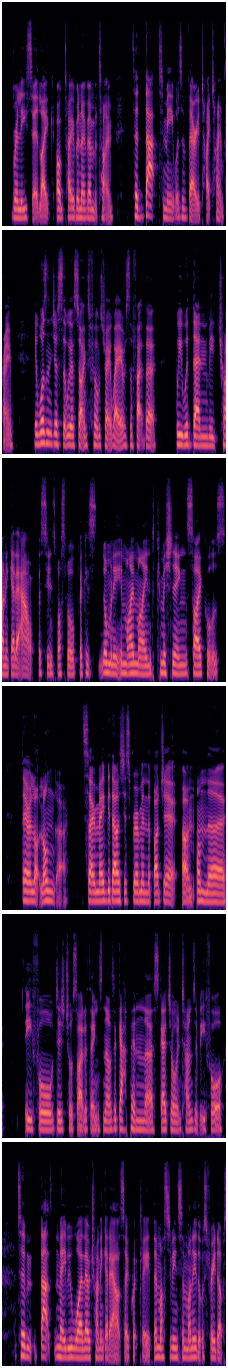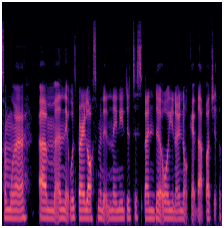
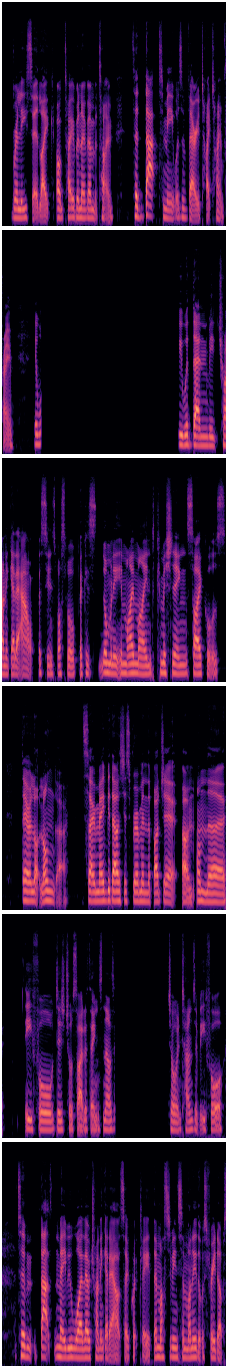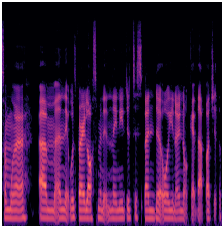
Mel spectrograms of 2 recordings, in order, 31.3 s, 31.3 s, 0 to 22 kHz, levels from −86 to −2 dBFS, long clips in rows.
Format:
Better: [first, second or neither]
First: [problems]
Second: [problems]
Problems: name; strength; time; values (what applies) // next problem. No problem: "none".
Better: first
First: none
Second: audio cutting out; at 5.5 s for 2.5 s and at 20 s for 1 s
